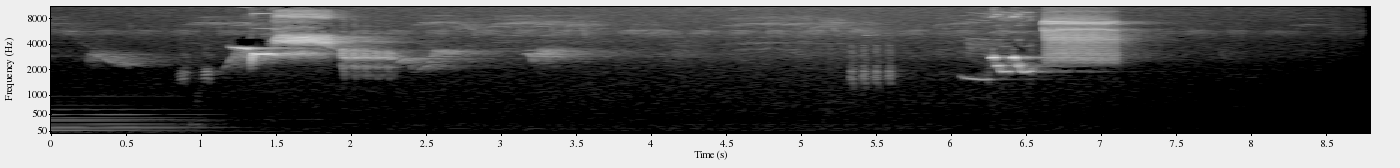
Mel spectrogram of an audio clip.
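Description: Wild birdsong: a run of quick, high chirps and calls, loudest about a second and a half in and again near the end, cutting off suddenly about seven seconds in. Background music fades out in the first second.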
